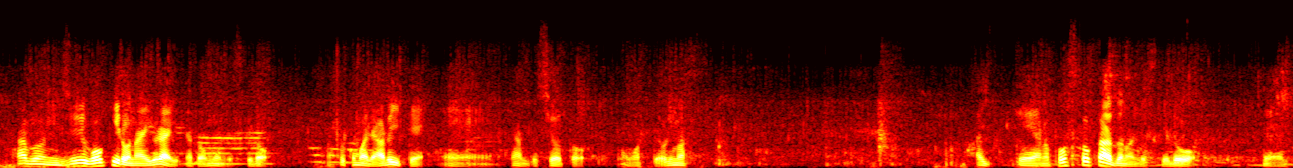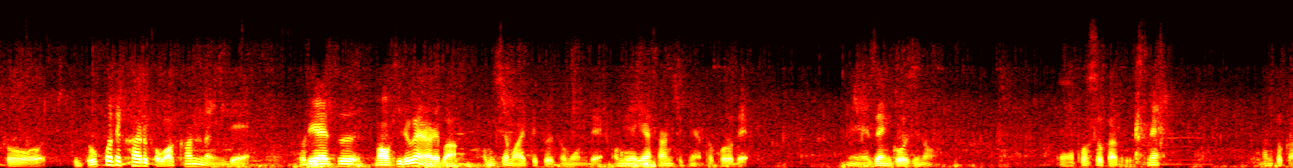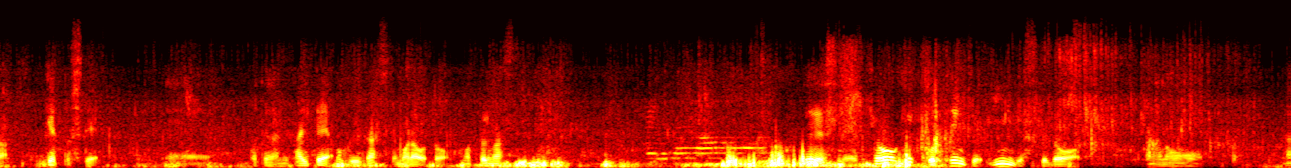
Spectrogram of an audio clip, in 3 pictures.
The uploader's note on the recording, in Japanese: あまとみトレイル vol.1。現地からの配信ということで、少しお聞き苦しい点もあるかと思いますが、トレイルの上から生の声をお届けできればと思います。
